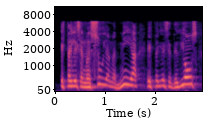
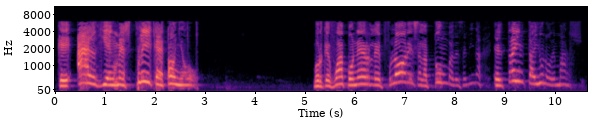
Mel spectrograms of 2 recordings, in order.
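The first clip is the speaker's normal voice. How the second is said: mock exasperated appeal; 6 semitones higher, 5 dB louder than usual. Preacher appealing to Toño, mock exasperated plea. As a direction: throw up your hands at the absurdity.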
